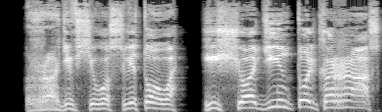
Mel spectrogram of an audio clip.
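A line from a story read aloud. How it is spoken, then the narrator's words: Shouting. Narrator (Russian): кричал Джон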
